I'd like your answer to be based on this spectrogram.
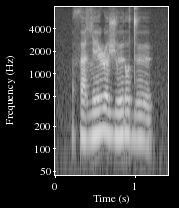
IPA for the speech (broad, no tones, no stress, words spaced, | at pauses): θaɮeɭœ ʒøɾo dø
